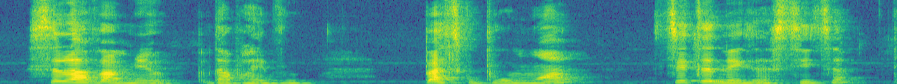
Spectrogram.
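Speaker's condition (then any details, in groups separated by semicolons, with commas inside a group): Multiple sclerosis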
